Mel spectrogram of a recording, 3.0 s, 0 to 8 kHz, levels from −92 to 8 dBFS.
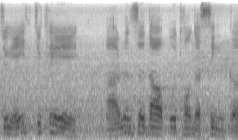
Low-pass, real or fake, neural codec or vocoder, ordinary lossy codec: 7.2 kHz; fake; vocoder, 24 kHz, 100 mel bands, Vocos; none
